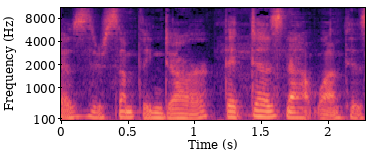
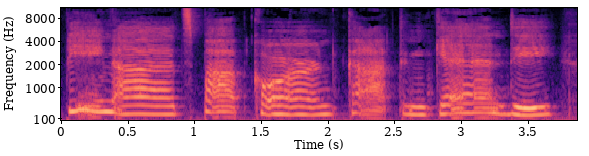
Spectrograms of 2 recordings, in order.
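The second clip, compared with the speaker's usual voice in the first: high, slow carnival barker hawking; barker shout; 8 semitones higher, much slower than usual. Acted. Carnival barker selling snacks, high sing-song call. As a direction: call it out like a fairground vendor. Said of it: "Carnival barkers shouted".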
